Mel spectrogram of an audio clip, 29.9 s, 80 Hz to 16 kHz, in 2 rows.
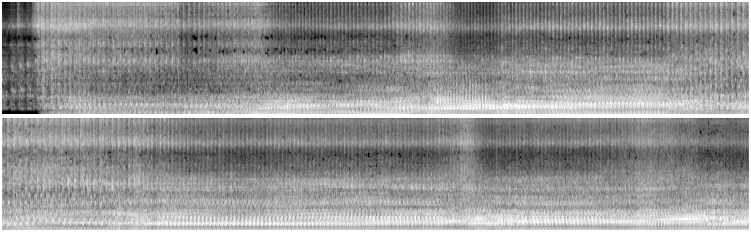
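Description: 5.7-litre HEMI V8 engine starting about a second in, then idling steadily.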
